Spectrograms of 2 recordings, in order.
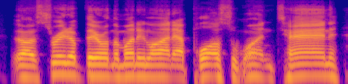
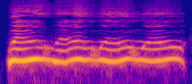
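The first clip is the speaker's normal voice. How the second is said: mock hoots; 3 dB quieter, slower than usual. Mock cheer about man-eaters.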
